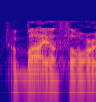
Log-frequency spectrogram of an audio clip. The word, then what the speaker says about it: Abiathar: But Abiathar is the correct pronunciation.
